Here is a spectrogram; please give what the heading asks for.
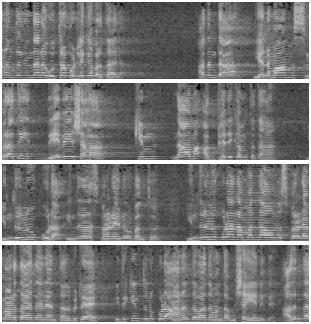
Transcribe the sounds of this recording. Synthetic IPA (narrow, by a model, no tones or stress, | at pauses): aːnɐnd̪ɐd̪ind̪ɐnaːɡut̪ːɐɾɐkoɽɐlikːe̞bɐɾt̪aːjilːɐ̰ | ad̪ɾind̪ɐjɐnɐmaːmsmɾɐt̪id̪eːʋeːʂɐɦɐkimnaːmɐʔɐbʱjɐd̪ikɐmt̪ɐt̪ɐɦɐ | ind̪ɾɐnuːkuːɽɐ̰ʔind̪ɾɐnɐsmɐɾɐɳenuːbɐnt̪ṵ | ind̪ɾɐnuːkuːɽɐnɐmːɐnːɐɐʋɐnusmɐɾɐɳe̞maːɽt̪aːjd̪eːneɐnt̪ɐnd̪biʈɾeid̪ɐkːint̪ɐnuːkuːɽɐaːnɐnd̪ʱɐʋaːd̪ɐʋond̪uɐmʃɐeːnid̪e̞̰a̰ːd̪ɾind̪ɐ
